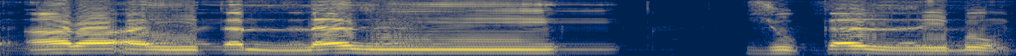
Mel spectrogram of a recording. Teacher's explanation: یا کو زبان کے درمیان اور تالو کے درمیان سے نکالیں گے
